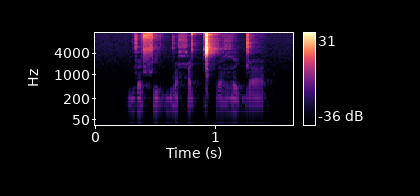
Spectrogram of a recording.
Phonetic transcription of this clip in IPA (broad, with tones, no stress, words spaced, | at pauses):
ɡɐ˧˥˧si˧˥˧ɡʷə˧˥˧ ħə˩˧ǀʰə˩˥ ʁi˧˥˧ɡa˩˧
